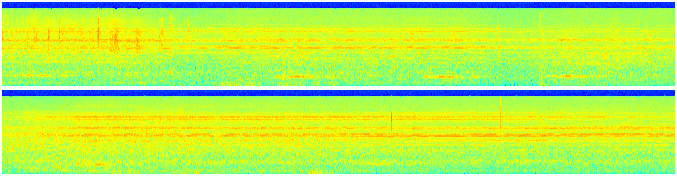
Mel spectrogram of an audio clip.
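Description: Construction machinery running steadily at a street-works site, with a few low thuds and faint distant voices.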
